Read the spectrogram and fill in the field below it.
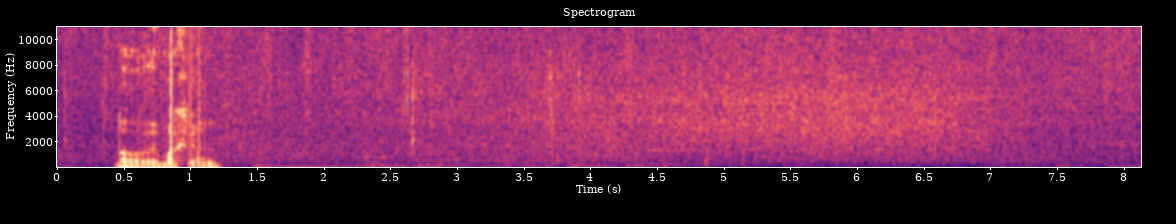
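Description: Footsteps run along a dirt path.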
